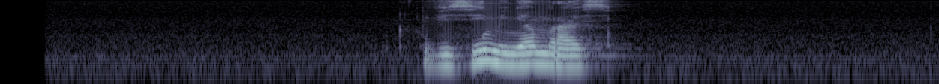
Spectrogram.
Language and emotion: Russian, neutral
